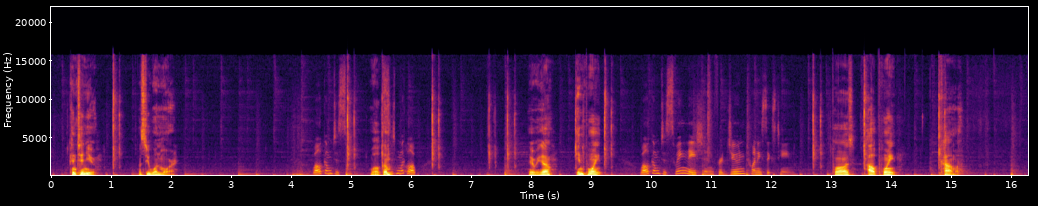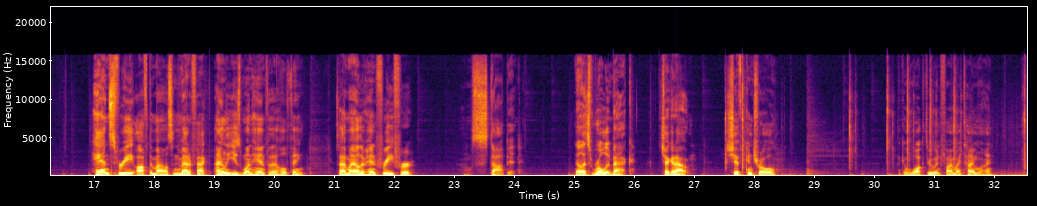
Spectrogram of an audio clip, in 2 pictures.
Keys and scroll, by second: 0.9 l, 4.8-7.5 typing, 8.6 i, 9.1 l, 12.6 k, 13.4 o, 14.7 ,, 29.5 ctrl+shift+..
